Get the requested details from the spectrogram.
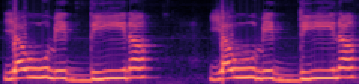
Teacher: یو مکمل ہونٹ گول کر کے پڑھیں گے، یو نہیں پڑھیے گا اس کو.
